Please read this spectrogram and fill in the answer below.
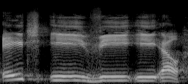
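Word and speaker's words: הבל: Well, in the Hebrew, the word for meaningless is the word hevel, H-E-V-E-L. If you took the Bible study course with us, the name Abel is actually pronounced hevel.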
